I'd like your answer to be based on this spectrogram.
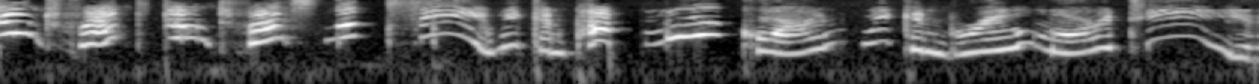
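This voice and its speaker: In a dry, close sound with no echo, a woman does a squeaky, put-on character voice at an extremely high pitch, drawn out at a very slow pace with lively intonation and big swings in loudness. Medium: read story.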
